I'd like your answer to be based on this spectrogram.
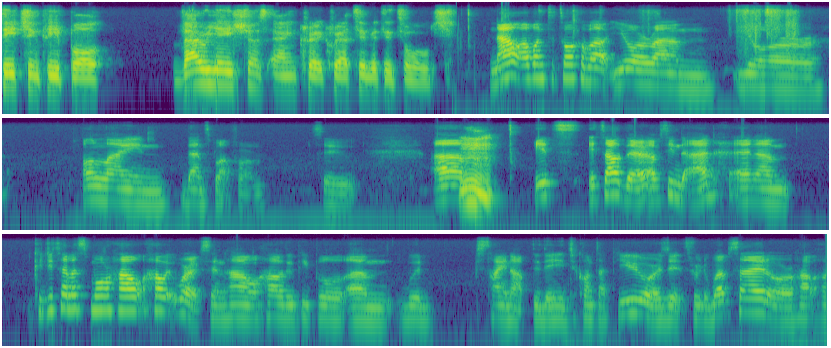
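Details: Adult male interviewer; normal speech.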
